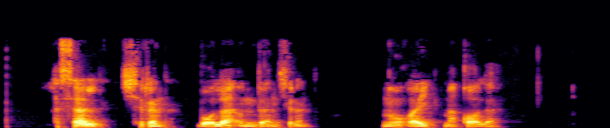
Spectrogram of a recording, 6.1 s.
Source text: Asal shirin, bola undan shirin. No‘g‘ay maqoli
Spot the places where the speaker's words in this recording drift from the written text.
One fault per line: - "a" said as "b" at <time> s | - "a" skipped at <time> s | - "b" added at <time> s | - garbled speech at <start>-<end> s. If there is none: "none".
none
